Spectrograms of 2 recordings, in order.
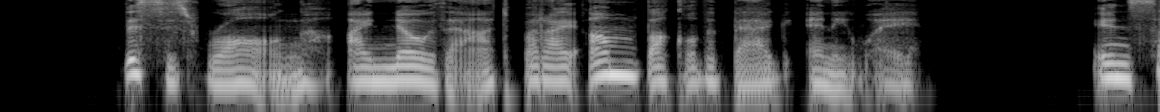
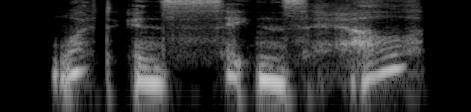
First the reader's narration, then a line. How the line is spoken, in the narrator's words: I mutter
